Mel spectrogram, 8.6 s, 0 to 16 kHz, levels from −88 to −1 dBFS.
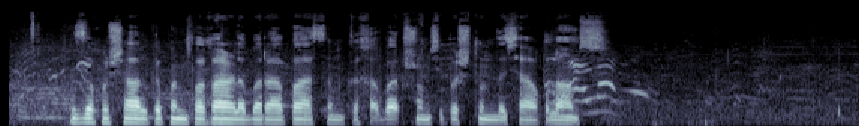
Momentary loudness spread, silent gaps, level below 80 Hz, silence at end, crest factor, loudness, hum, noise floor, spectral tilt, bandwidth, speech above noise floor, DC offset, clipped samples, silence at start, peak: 19 LU; none; -62 dBFS; 2.15 s; 22 dB; -22 LUFS; none; -58 dBFS; -5.5 dB/octave; 10.5 kHz; 37 dB; under 0.1%; under 0.1%; 0.15 s; -2 dBFS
